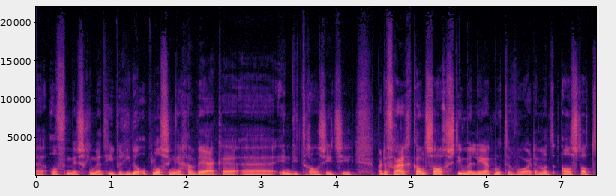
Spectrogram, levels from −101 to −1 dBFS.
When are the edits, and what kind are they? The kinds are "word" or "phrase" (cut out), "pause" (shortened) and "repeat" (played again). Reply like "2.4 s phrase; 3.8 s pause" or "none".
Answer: none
